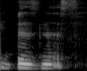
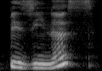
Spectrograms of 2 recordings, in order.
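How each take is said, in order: First: No vowel sound is heard after the S. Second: A vowel sound is heard after the S. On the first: The speaker calls it right. "We say business. Here the I is silent" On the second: The speaker calls it wrong. "We do not say busyness"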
